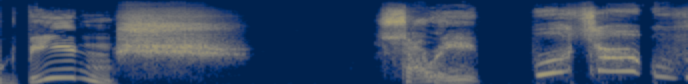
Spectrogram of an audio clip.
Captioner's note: whispering; quietly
